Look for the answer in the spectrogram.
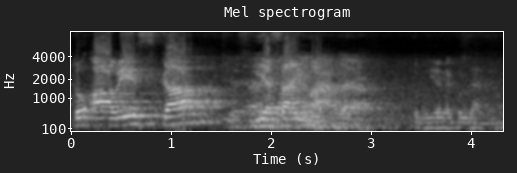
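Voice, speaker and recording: A man's voice: mid-range voice, animated, slow pace, crowd noise. A male physics teacher giving a classroom lecture to students, repeating key points with emphasis and joking asides. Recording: echoey room with long reverb, faint noise.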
